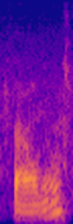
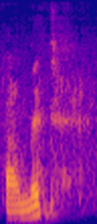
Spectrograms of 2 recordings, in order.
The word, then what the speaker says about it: Falmouth: making our way into Falmouth, or Falmouth, I guess, in the local pronunciation.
